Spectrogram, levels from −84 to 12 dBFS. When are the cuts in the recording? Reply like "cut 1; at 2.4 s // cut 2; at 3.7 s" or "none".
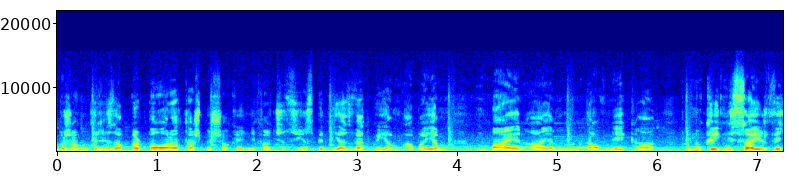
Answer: none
